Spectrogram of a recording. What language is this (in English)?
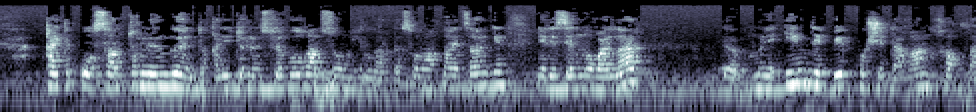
Turkish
